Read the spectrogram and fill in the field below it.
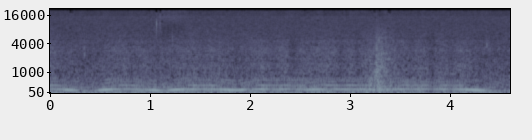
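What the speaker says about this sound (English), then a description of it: "let's give it some speed bump treatment" Ibishu Chisai 660cc Turbo in BeamNG.drive running over speed bumps, its small engine droning steadily with a wavering pitch as it speeds up and eases off, a brief sharp knock midway from a bump impact.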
